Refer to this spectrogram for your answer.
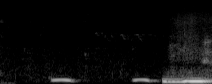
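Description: A male bird on a pond sings in three low, muffled, booming notes: two short hoots spaced apart, then a longer, louder call with a rough, breathy edge.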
